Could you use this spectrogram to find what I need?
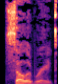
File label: "celebrate", spelling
